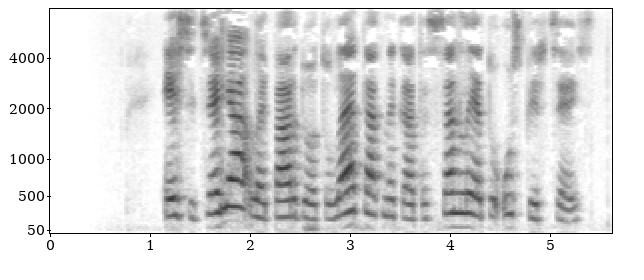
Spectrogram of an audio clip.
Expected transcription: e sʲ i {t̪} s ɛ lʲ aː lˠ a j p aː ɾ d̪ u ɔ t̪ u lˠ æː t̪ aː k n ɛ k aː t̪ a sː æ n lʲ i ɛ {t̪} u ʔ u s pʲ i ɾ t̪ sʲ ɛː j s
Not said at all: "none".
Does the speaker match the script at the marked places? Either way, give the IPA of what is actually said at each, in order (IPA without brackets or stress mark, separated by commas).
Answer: t̪, t̪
